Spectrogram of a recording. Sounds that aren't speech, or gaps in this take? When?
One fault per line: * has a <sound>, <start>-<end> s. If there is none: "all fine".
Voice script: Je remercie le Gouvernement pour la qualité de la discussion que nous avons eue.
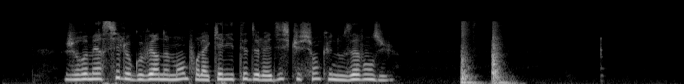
* has a thud, 4.6-5.3 s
